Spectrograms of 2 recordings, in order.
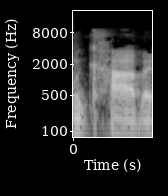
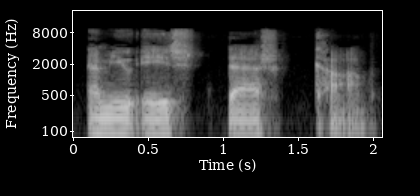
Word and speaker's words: macabre: I think it's pronounced macabre. I just Googled it. MUH-cob.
